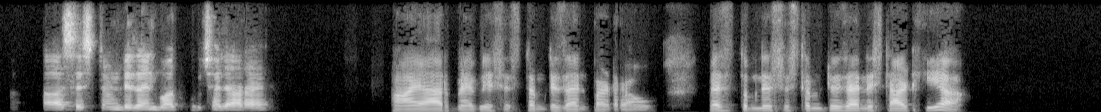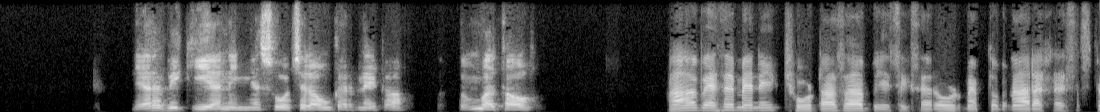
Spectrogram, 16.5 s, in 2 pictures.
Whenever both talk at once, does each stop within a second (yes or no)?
yes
